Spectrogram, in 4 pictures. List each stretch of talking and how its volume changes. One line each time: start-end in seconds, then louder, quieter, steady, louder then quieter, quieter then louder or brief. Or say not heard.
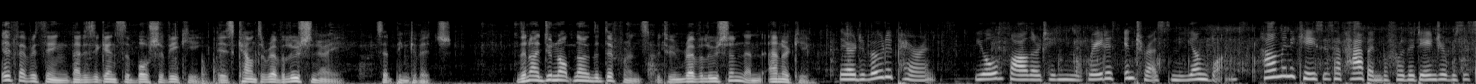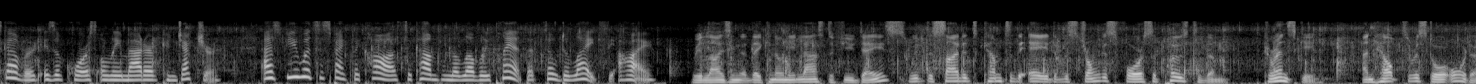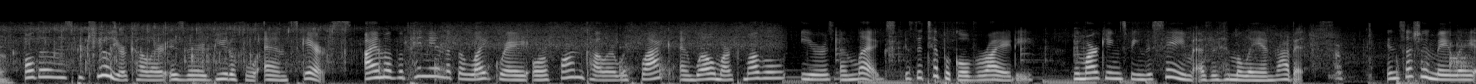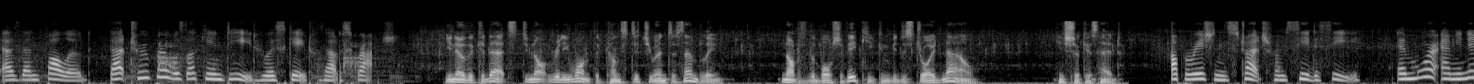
0.0-58.9 steady.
